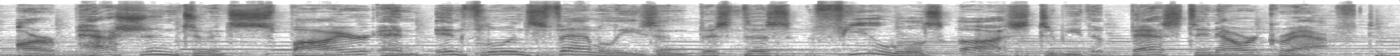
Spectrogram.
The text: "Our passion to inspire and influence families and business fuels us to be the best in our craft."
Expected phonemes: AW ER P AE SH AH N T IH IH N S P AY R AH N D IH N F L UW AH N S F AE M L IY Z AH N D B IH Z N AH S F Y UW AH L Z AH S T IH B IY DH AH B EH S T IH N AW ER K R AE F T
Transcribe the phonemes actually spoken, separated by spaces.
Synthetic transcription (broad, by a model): AW ER P AE SH AH N T IH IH N S P AY R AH N IH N F L UW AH N S F AE M L IY Z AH N B IH Z N AH S F Y UW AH L Z AH S T IH B IY DH AH B EH S T IH N AW ER K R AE F T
